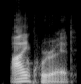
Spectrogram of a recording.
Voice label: "inquorate", American

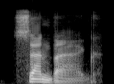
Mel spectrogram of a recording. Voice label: "sandbag", British

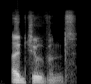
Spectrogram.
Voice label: "adjuvant", British

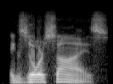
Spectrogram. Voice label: "exorcize", American

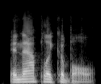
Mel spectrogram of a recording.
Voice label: "inapplicable", American

